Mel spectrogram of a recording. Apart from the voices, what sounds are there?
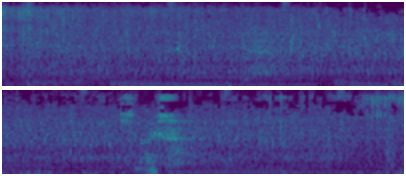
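waterfall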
